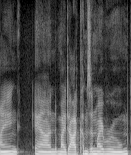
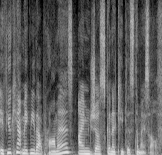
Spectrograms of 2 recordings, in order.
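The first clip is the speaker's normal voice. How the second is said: normal talking voice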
